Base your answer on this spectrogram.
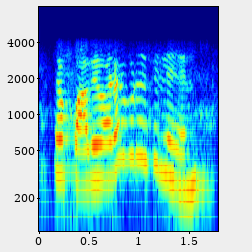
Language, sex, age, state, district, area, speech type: Bengali, female, 30-45, West Bengal, Birbhum, urban, conversation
